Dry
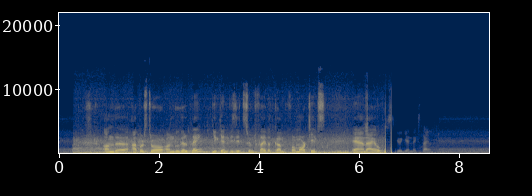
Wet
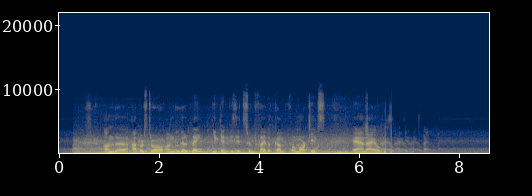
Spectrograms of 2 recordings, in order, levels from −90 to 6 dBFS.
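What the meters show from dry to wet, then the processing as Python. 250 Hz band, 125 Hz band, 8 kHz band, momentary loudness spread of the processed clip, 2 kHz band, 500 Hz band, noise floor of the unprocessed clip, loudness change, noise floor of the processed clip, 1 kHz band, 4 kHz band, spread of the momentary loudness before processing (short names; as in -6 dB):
+3.5 dB, +0.5 dB, n/a, 12 LU, +3.5 dB, +3.5 dB, -47 dBFS, +2.5 dB, -47 dBFS, +3.5 dB, +2.0 dB, 9 LU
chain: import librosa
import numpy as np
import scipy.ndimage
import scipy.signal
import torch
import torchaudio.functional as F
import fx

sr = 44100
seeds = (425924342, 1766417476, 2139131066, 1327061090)

y = fx.bandpass_edges(x, sr, low_hz=110.0, high_hz=4500.0)
y = fx.echo_tape(y, sr, ms=281, feedback_pct=55, wet_db=-15.5, lp_hz=2000.0, drive_db=7.0, wow_cents=6)
y = F.gain(torch.from_numpy(y), 3.5).numpy()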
